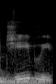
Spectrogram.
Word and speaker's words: Ghibli: Now listen, real quick, I like to say Studio Ghibli because that's how that word is actually pronounced. But they like the way, because it's based on like some Italian plane, but they like saying Ghibli.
